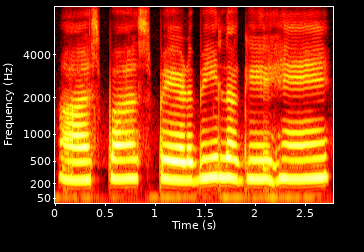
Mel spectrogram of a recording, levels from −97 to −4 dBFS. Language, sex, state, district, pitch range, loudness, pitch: Hindi, female, Madhya Pradesh, Bhopal, 250-265 Hz, -14 LUFS, 260 Hz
